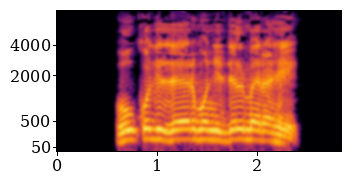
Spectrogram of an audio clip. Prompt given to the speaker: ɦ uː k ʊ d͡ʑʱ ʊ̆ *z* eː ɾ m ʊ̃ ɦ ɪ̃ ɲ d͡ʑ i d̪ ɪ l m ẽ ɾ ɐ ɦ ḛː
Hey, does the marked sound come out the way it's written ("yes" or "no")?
yes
